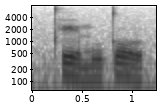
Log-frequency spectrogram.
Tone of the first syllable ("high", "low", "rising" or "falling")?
falling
